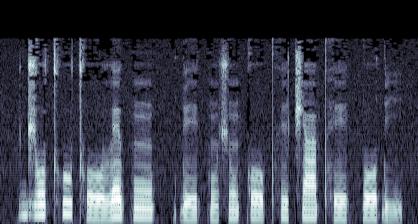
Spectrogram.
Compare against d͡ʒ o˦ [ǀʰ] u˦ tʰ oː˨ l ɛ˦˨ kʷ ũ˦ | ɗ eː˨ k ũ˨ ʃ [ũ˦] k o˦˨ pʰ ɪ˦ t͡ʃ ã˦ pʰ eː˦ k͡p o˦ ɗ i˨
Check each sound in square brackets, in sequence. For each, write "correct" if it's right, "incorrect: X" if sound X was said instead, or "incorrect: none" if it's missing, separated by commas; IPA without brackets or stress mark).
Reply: incorrect: tʰ, correct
